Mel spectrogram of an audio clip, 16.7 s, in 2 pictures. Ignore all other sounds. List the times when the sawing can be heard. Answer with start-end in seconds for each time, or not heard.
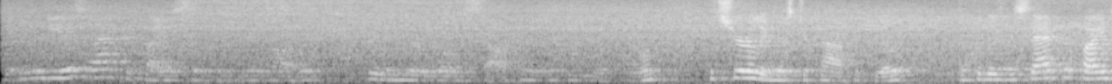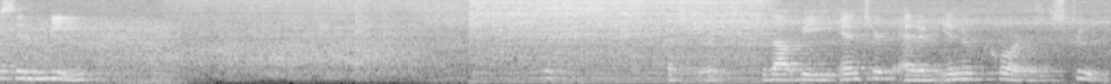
1.4-3.5, 11.8-14.2.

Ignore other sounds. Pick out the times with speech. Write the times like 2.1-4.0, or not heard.
0.0-9.0, 12.4-16.6.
